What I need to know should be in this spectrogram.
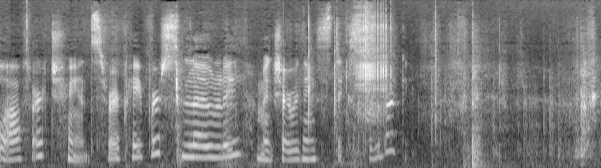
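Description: Transfer tape peels off a plastic surface with a crackle.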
